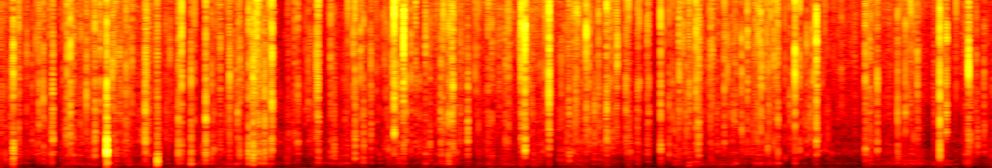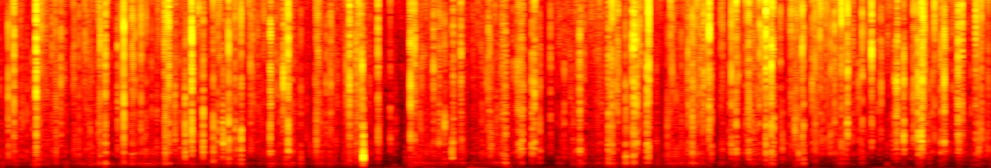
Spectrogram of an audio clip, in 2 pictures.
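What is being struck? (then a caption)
Thin frosted plastic sheet. A thin, flexible, semi-translucent frosted plastic sheet is crinkled and folded by fingertips. The result is a dense, continuous stream of quiet, bright crinkles and small crackles across the whole clip, with a few sharper snaps standing out.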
